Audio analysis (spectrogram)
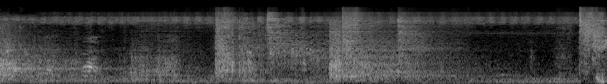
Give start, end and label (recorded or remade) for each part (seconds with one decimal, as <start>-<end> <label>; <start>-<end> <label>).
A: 0.0-1.4 recorded; 1.4-2.2 remade; 2.2-3.1 recorded; 3.1-4.7 remade; 4.7-6.1 recorded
